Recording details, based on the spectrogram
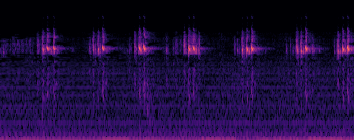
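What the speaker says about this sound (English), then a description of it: "That's right, crickets." Crickets chirp in a steady, evenly spaced series of about eight bright pulsed trills, clear and alone over a low hum, used as a sound effect in a radio advertisement during a hockey broadcast.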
